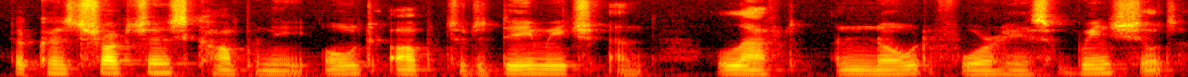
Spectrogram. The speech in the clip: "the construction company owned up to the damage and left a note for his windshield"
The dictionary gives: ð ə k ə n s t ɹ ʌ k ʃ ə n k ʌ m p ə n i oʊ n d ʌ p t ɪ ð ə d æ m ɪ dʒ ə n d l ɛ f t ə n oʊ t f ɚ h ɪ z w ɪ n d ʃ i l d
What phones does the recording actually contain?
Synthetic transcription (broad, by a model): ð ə k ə n s t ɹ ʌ k ʃ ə n k ʌ m p ə n i oʊ n d ʌ p t ɪ ð ə d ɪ m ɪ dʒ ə n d l ɛ f t ə n oʊ t f ɚ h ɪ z w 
